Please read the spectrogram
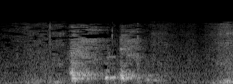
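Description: A man coughing, a short run of a few loud, harsh coughs starting less than a second in.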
